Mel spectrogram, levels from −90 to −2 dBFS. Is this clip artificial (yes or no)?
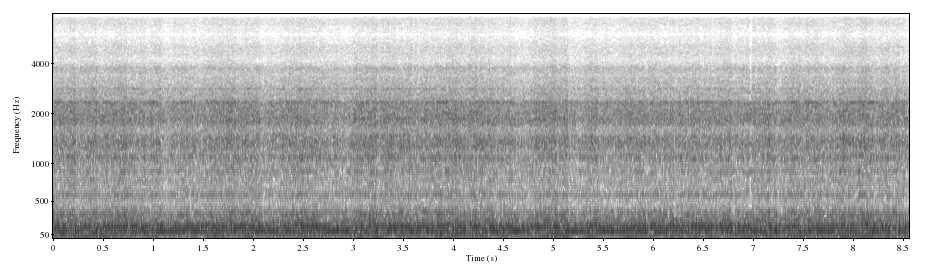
no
